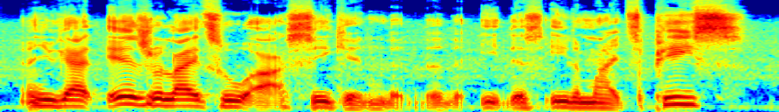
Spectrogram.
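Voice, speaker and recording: An animated man at a moderate pace over noticeable background noise. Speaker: street preacher. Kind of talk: sermon.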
